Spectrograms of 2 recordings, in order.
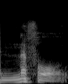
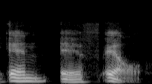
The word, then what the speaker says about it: NFL: So the NFL, we cannot use it as a word. Rather, we produce it or pronounce it as a string of letter names. NFL. We do not say Neffel or Naffel or Niffel. No, it is not possible, but we say NFL.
